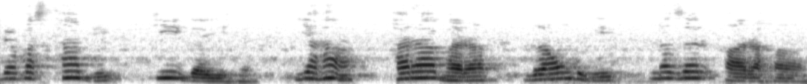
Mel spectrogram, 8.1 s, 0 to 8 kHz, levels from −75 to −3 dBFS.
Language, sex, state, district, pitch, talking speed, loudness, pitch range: Hindi, male, Rajasthan, Bikaner, 200 Hz, 95 wpm, -17 LUFS, 135-225 Hz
